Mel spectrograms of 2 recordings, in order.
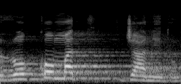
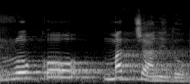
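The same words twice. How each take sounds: First: "روکو مت" as one unit, "جانے دو" set apart; pause after مت. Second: "روکو" as a command, then "مت جانے دو" together; pause after روکو. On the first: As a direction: run "روکو مت" together, break, then "جانے دو". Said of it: "کے بعد سکتہ لگانے سے جانے کی اجازت". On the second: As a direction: stress روکو, brief break, then مت جانے دو. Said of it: "پہلے جملے میں روکو کے بعد سکتہ لگانے سے". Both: Shown as a demonstration.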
